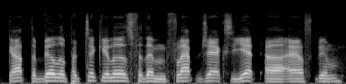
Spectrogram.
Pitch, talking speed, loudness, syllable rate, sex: 145 Hz, 210 wpm, -18 LUFS, 5.3 syllables/s, male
